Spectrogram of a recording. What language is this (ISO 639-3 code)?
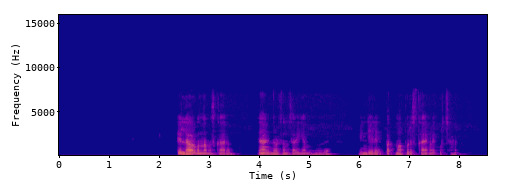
mal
